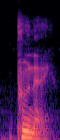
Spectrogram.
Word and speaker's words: Pune: east of uh uh pune um it's spelled p-u-n-e not poon it's pune um and so it's about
